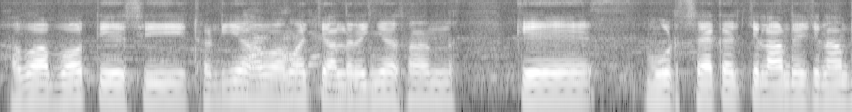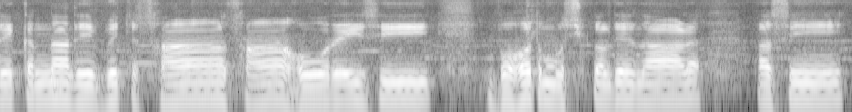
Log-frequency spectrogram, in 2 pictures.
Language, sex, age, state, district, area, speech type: Punjabi, male, 60+, Punjab, Hoshiarpur, rural, spontaneous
